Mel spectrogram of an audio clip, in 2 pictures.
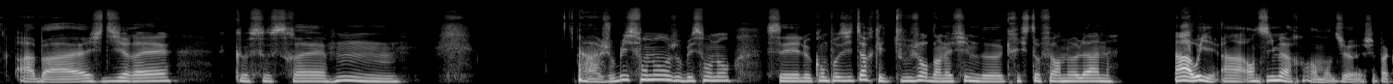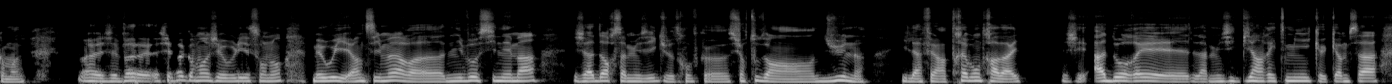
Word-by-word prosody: Ah 130 Hz, -1 st, -2 dB
bah 125 Hz, +1 st, 0 dB
et -, -, +1 dB
je 140 Hz, 0 st, -4 dB
dirais 155 Hz, +1 st, +1 dB, 0.6 s
que 155 Hz, -6 st, -2 dB
ce 145 Hz, 0 st, -4 dB
serait, 145 Hz, 0 st, -1 dB
mmh 145 Hz, -5 st, -1 dB, 1.8 s
ah, 130 Hz, 0 st, +2 dB
j'oublie 150 Hz, -, 0 dB
son 215 Hz, +1 st, +1 dB
nom, 220 Hz, -1 st, +2 dB
j'oublie 165 Hz, -2 st, 0 dB
son 185 Hz, +2 st, -1 dB
nom. 180 Hz, -1 st, -1 dB, 0.3 s
C'est 150 Hz, -1 st, +1 dB
le 150 Hz, 0 st, 0 dB
compositeur 175 Hz, +3 st, +1 dB
qui 170 Hz, -, +1 dB
est 145 Hz, -, -5 dB
toujours 165 Hz, +4 st, +1 dB
dans 145 Hz, -3 st, +1 dB
les 140 Hz, 0 st, +1 dB
films 160 Hz, +2 st, 0 dB
de 135 Hz, -1 st, 0 dB
Christopher 155 Hz, 0 st, -2 dB
Nolan. 150 Hz, -1 st, +2 dB, 0.6 s
Ah 180 Hz, 0 st, +10 dB
oui, 165 Hz, -7 st, +6 dB
ah 140 Hz, -2 st, 0 dB
Hans 150 Hz, -, +3 dB
Zimmer, 180 Hz, -1 st, +4 dB
oh 185 Hz, -, -4 dB
mon 115 Hz, -, -4 dB
Dieu, 135 Hz, -6 st, -3 dB
je -, -, -6 dB
sais 140 Hz, -, -8 dB
pas 135 Hz, -, -2 dB
comment 120 Hz, -2 st, -4 dB, 0.6 s
ouais, 155 Hz, -2 st, +1 dB
j'ai 145 Hz, +1 st, -2 dB
pas 170 Hz, +4 st, +1 dB, 0.2 s
je 155 Hz, -, -3 dB
sais 180 Hz, -, -2 dB
pas 195 Hz, +2 st, -1 dB
comment 175 Hz, -1 st, 0 dB
j'ai 160 Hz, -1 st, 0 dB
oublié 150 Hz, +1 st, -1 dB
son 155 Hz, 0 st, -3 dB
nom. 155 Hz, +3 st, -2 dB, 0.3 s
Mais 155 Hz, -, +2 dB
oui, 160 Hz, -3 st, +3 dB
Hans 150 Hz, +2 st, +1 dB
Zimmer, 165 Hz, +2 st, +1 dB
heu, 130 Hz, 0 st, -1 dB
niveau 155 Hz, +4 st, +1 dB
cinéma, 165 Hz, 0 st, +1 dB, 0.4 s
j'adore 155 Hz, +2 st, +1 dB
sa 160 Hz, -, 0 dB
musique, 145 Hz, +2 st, -2 dB
je 135 Hz, -, -3 dB
trouve 140 Hz, +2 st, -7 dB
que 125 Hz, -1 st, -4 dB
surtout 155 Hz, +5 st, -3 dB
dans 125 Hz, -4 st, -1 dB
Dune, 145 Hz, -1 st, +1 dB, 0.4 s
il 140 Hz, -2 st, -1 dB
a 130 Hz, -, +1 dB
fait 145 Hz, -, -2 dB
un 130 Hz, 0 st, -1 dB
très 175 Hz, +6 st, 0 dB
bon 170 Hz, 0 st, +3 dB
travail. 135 Hz, -5 st, +1 dB, 0.4 s
J'ai 145 Hz, -1 st, -6 dB
adoré 155 Hz, -4 st, +3 dB
la 130 Hz, -1 st, -4 dB
musique 140 Hz, +2 st, -3 dB
bien 160 Hz, 0 st, +2 dB
rythmique 155 Hz, -2 st, -1 dB
comme 145 Hz, -1 st, -1 dB
ça 145 Hz, 0 st, +2 dB
150 Hz, 175 wpm, -22 LUFS, 140-165 Hz, 1.8 s, Ah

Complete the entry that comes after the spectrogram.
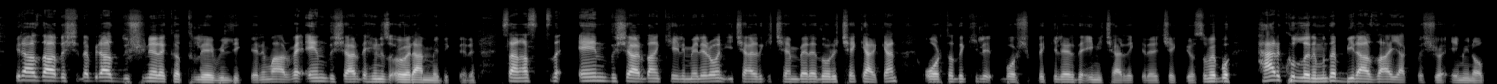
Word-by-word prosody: Biraz 190 Hz, -2 st, +3 dB
daha 175 Hz, -3 st, +7 dB
dışında, 165 Hz, -, -4 dB
biraz 165 Hz, -4 st, +3 dB
düşünerek 140 Hz, 0 st, +1 dB
hatırlayabildiklerin 110 Hz, 0 st, -2 dB
var 120 Hz, 0 st, 0 dB
ve -, -, +4 dB
en 155 Hz, 0 st, 0 dB
dışarıda 125 Hz, 0 st, 0 dB
henüz 130 Hz, -1 st, -2 dB
öğrenmediklerin. 110 Hz, -5 st, +1 dB, 0.3 s
Sen 155 Hz, -1 st, +4 dB
aslında 155 Hz, +2 st, -3 dB, 0.2 s
en 170 Hz, -1 st, +2 dB
dışarıdan 145 Hz, -1 st, +3 dB
kelimeleri 130 Hz, 0 st, -3 dB
o, 150 Hz, -, +2 dB
en -, -, -5 dB
içerideki 125 Hz, 0 st, -4 dB
çembere 125 Hz, 0 st, -2 dB
doğru 125 Hz, 0 st, 0 dB
çekerken, 140 Hz, +3 st, 0 dB, 0.3 s
ortadakile 130 Hz, +1 st, -2 dB
boşluktakileri 120 Hz, 0 st, -4 dB
de 115 Hz, -, -4 dB
en 110 Hz, 0 st, -5 dB
içeridekilere 95 Hz, -1 st, -7 dB
çekiyorsun 100 Hz, +5 st, -8 dB
ve 145 Hz, -1 st, +3 dB
bu 150 Hz, -, +4 dB, 0.2 s
her 195 Hz, +4 st, +5 dB
kullanımında 155 Hz, -4 st, +2 dB
biraz 135 Hz, -4 st, +3 dB
daha 125 Hz, -1 st, +2 dB
yaklaşıyor, 110 Hz, -2 st, -7 dB
emin 100 Hz, -1 st, -6 dB
ol. 90 Hz, -2 st, -3 dB
130 Hz, 150 wpm, -23 LUFS, 115-150 Hz, 0.3 s, daha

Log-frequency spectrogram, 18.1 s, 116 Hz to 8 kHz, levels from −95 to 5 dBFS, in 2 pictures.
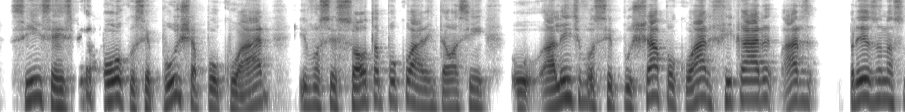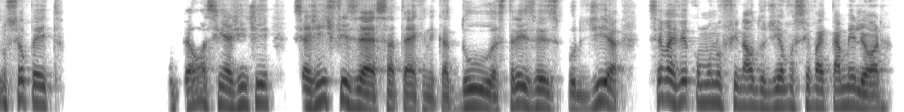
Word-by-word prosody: Sim, 195 Hz, +3 st, +1 dB
você 155 Hz, -8 st, +3 dB
respira 135 Hz, +9 st, -2 dB
pouco. 190 Hz, +3 st, +5 dB
Você -, -, 0 dB
puxa 210 Hz, +1 st, +1 dB
pouco 130 Hz, -3 st, 0 dB
ar 170 Hz, -, +2 dB, 0.3 s
e -, -, -2 dB
você 150 Hz, +1 st, 0 dB
solta 160 Hz, +7 st, +3 dB
pouco 185 Hz, 0 st, -2 dB
ar. 140 Hz, -5 st, +2 dB
Então, 130 Hz, -1 st, -2 dB
assim, 130 Hz, 0 st, -3 dB, 0.2 s
o 380 Hz, -1 st, +1 dB
além 185 Hz, +9 st, +5 dB
de 195 Hz, 0 st, -5 dB
você 160 Hz, -3 st, -2 dB
puxar 150 Hz, +10 st, +2 dB
pouco 155 Hz, -8 st, -2 dB
ar, 195 Hz, -1 st, +4 dB
fica 185 Hz, +3 st, 0 dB
ar 195 Hz, 0 st, +4 dB
ar 180 Hz, -1 st, -1 dB, 0.3 s
preso 190 Hz, +1 st, +4 dB
na 185 Hz, -, -1 dB
su 170 Hz, -, -7 dB
no 160 Hz, -, -5 dB
seu 195 Hz, +5 st, -2 dB
peito. 160 Hz, -4 st, -4 dB, 1.1 s
Então, 120 Hz, +3 st, -4 dB
assim, 160 Hz, -, -3 dB
a 135 Hz, -, +2 dB
gente 155 Hz, +4 st, -3 dB, 0.2 s
se 145 Hz, -, -4 dB
a 135 Hz, -, +2 dB
gente 190 Hz, +6 st, -1 dB
fizer 140 Hz, -10 st, +3 dB
essa 115 Hz, -, -1 dB
técnica 110 Hz, -2 st, -3 dB
2, 125 Hz, +1 st, -1 dB
3 145 Hz, -2 st, -1 dB
vezes 130 Hz, -5 st, -1 dB
por 120 Hz, -3 st, -6 dB
dia, 155 Hz, +13 st, 0 dB, 0.3 s
você 195 Hz, -, -5 dB
vai 195 Hz, -3 st, +2 dB
ver 190 Hz, +1 st, 0 dB
como 170 Hz, -1 st, -5 dB
no 170 Hz, -1 st, -2 dB
final 145 Hz, -2 st, -3 dB
do 135 Hz, -1 st, -5 dB
dia 140 Hz, +3 st, -2 dB
você 145 Hz, +1 st, -6 dB
vai 140 Hz, -2 st, -1 dB
estar 135 Hz, 0 st, -3 dB
melhor. 120 Hz, -6 st, 0 dB
150 Hz, 190 wpm, -23 LUFS, 135-185 Hz, 1.1 s, pouco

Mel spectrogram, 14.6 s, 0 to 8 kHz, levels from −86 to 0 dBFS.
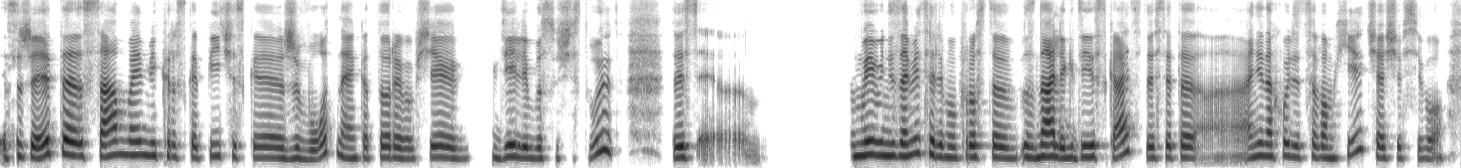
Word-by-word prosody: Слушай, 210 Hz, -3 st, +2 dB
это 245 Hz, 0 st, +6 dB
самое 240 Hz, +3 st, +2 dB
микроскопическое 205 Hz, -4 st, -4 dB
животное, 185 Hz, -, -2 dB
которое 190 Hz, 0 st, -1 dB
вообще 180 Hz, 0 st, -2 dB, 0.2 s
где-либо 190 Hz, -1 st, +1 dB
существует. 195 Hz, -, -4 dB, 0.6 s
То 190 Hz, -, +1 dB
есть, 195 Hz, 0 st, +3 dB
э, -, -, -9 dB, 1.4 s
мы 220 Hz, +3 st, +4 dB
его 240 Hz, -1 st, +5 dB
не 225 Hz, 0 st, +3 dB
заметили, 245 Hz, +1 st, +2 dB
мы 195 Hz, -1 st, -2 dB
просто 200 Hz, -2 st, -1 dB
знали, 205 Hz, -1 st, +5 dB
где 195 Hz, +2 st, +1 dB
искать, 215 Hz, +7 st, -1 dB
то -, -, -3 dB
есть, 190 Hz, +1 st, -4 dB
а, 195 Hz, -1 st, -4 dB
они 210 Hz, +4 st, -1 dB
находятся 210 Hz, -2 st, -1 dB
во 195 Hz, -, 0 dB
мхе 210 Hz, -, -4 dB
чаще 190 Hz, -, -4 dB
всего 180 Hz, -1 st, -9 dB
200 Hz, 125 wpm, -22 LUFS, 190-225 Hz, 1.4 s, это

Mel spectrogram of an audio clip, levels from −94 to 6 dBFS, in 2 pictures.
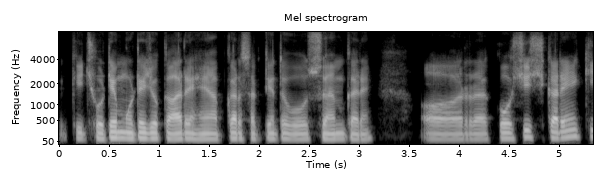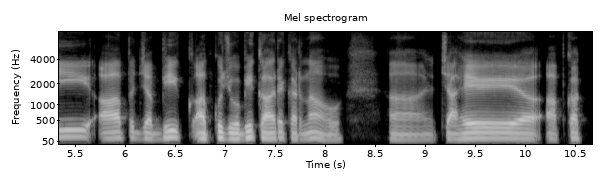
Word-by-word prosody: कि 105 Hz, -, -4 dB
छोटे-मोटे 110 Hz, +1 st, +2 dB
जो 105 Hz, 0 st, +1 dB
कार्य 100 Hz, +2 st, +3 dB
हैं 95 Hz, 0 st, 0 dB
आप 95 Hz, -3 st, -3 dB
कर 105 Hz, -1 st, +2 dB
सकते 95 Hz, 0 st, -5 dB
हैं, 95 Hz, -, -5 dB
तो 100 Hz, 0 st, -2 dB
वो 95 Hz, 0 st, -2 dB
स्वयं 95 Hz, 0 st, -1 dB
करें। 90 Hz, -1 st, -3 dB, 0.5 s
और 95 Hz, 0 st, -3 dB
कोशिश 105 Hz, +4 st, -2 dB
करें 120 Hz, +5 st, +2 dB
कि 130 Hz, 0 st, 0 dB
आप 110 Hz, +2 st, +2 dB
जब 100 Hz, -3 st, 0 dB
भी 120 Hz, +4 st, +2 dB, 0.2 s
आपको 105 Hz, +3 st, +3 dB
जो 100 Hz, -1 st, +2 dB
भी 120 Hz, +5 st, +2 dB
कार्य 105 Hz, +2 st, +4 dB
करना 105 Hz, +2 st, -2 dB
हो 85 Hz, -1 st, -6 dB, 0.5 s
अ, -, -, -3 dB, 0.5 s
चाहे 95 Hz, +3 st, +4 dB, 0.5 s
अ, 100 Hz, -1 st, +2 dB
आपका -, -, -1 dB
100 Hz, 170 wpm, -24 LUFS, 95-110 Hz, 0.5 s, कार्य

